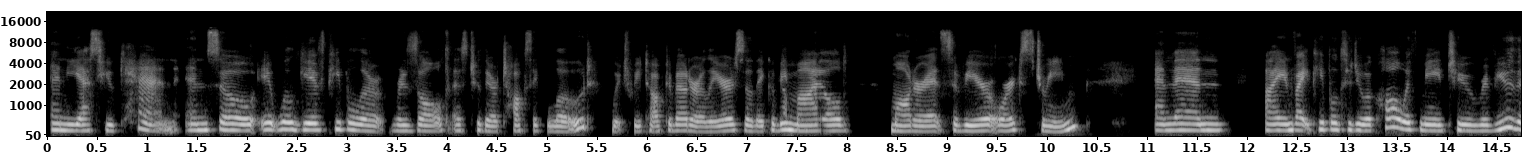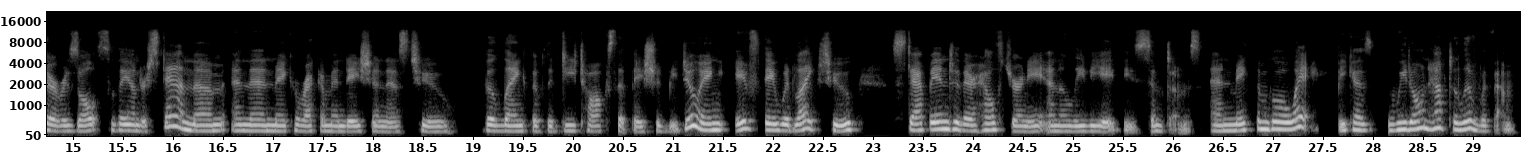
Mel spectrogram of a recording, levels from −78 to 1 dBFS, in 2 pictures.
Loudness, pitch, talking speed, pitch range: -23 LUFS, 190 Hz, 190 wpm, 180-215 Hz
